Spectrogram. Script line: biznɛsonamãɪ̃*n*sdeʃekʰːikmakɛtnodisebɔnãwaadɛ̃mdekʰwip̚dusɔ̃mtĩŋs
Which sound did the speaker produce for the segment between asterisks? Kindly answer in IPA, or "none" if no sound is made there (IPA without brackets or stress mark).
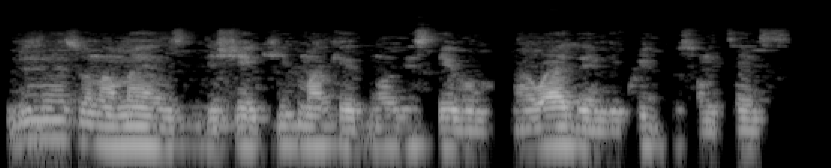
n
